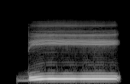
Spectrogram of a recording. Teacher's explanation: Dal kasroh bertemu ya sukun mad tabi'i. Dua ketuk.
